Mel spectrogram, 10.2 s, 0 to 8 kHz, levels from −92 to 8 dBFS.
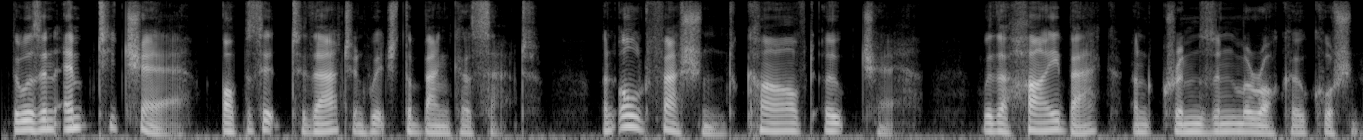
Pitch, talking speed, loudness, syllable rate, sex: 120 Hz, 155 wpm, -22 LUFS, 4.8 syllables/s, male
